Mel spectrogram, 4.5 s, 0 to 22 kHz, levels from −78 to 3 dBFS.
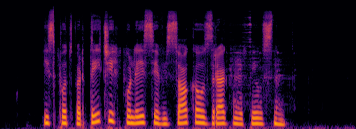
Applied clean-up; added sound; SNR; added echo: neural mask model DeepFilterNet 3.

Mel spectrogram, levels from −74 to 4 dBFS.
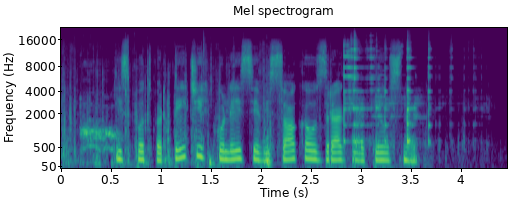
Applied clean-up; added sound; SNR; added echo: neural mask model RNNoise.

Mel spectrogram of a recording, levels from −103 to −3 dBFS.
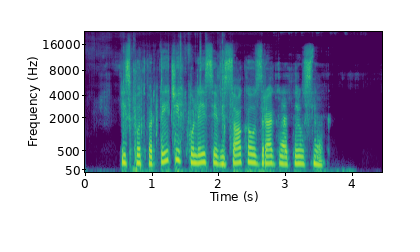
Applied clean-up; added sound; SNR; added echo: neural mask model Resemble Enhance denoiser.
